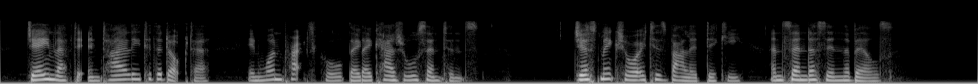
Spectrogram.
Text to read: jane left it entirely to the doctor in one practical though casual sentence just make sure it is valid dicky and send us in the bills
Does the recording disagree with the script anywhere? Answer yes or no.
yes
